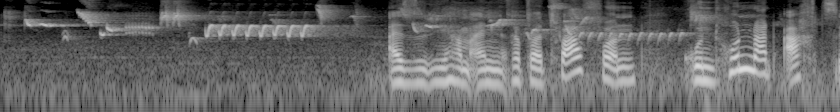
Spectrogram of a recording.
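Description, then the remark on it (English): Male nightingales sing clearly in Berlin's Tiergarten Park for about three seconds, mixing high whistles with fast rapid-fire trills, before a man starts talking over the fading birdsong. “Male nightingales have recently returned from Africa and are singing at full pitch.”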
